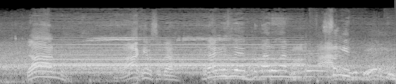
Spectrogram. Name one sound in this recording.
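A loud buzzer sounds steadily in an echoing hall.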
